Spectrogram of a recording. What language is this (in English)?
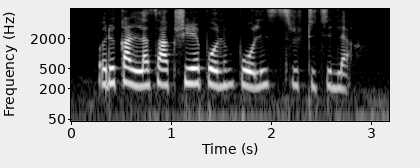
Malayalam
